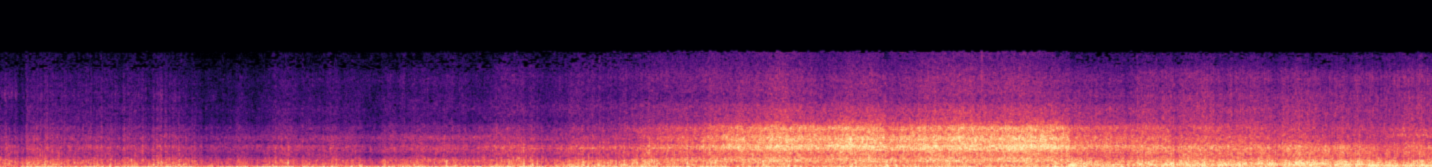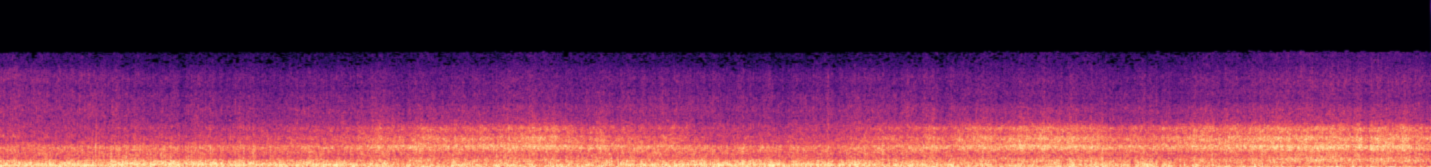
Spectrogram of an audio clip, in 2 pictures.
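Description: Wind blasting over the microphone of a camera on a moving vehicle: a loud, steady rush with a deep rumble. A higher hiss strengthens for a few seconds twice.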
